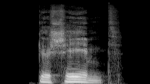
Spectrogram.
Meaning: past participle of schämen
- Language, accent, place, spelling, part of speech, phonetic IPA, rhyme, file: German, Germany, Berlin, geschämt, verb, [ɡəˈʃɛːmt], -ɛːmt, De-geschämt.ogg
